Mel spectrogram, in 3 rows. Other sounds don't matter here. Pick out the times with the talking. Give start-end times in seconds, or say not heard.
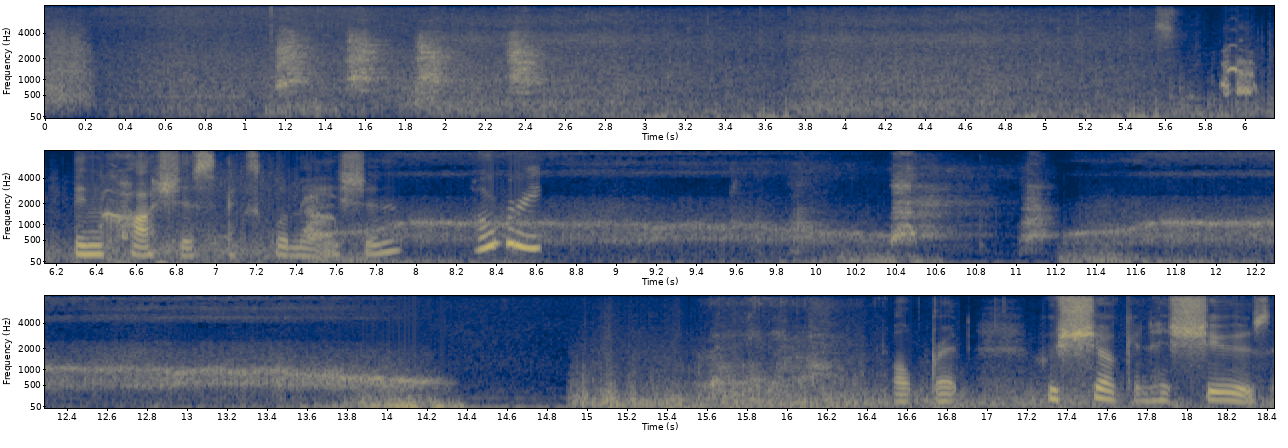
6.3-8.7, 16.5-18.3.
